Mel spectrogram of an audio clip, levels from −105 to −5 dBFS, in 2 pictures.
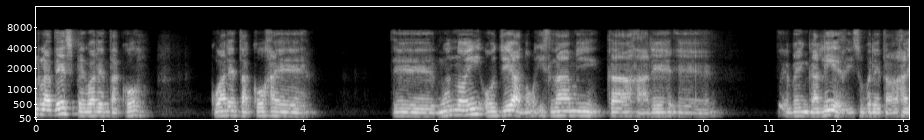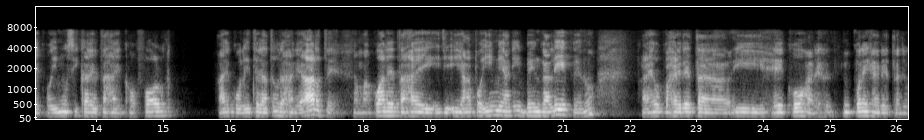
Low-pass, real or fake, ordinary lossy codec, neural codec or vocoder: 7.2 kHz; real; MP3, 64 kbps; none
